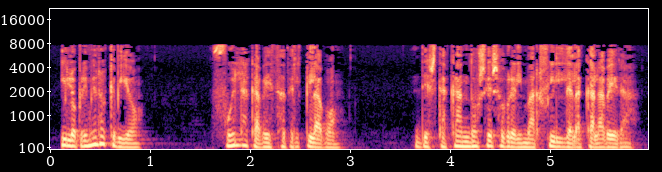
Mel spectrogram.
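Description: Husky male audiobook narrator. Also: mid-range voice. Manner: measured, dramatic reading. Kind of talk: audiobook narration of a classic novel. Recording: dull lo-fi recording.

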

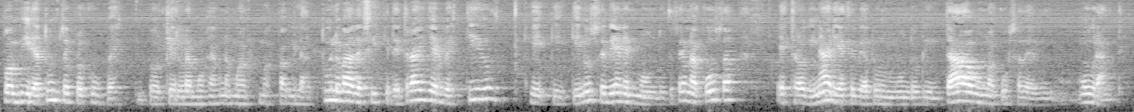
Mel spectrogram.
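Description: A woman's voice: sits low, mellow, roomy sound, lightly acted. A woman voicing a bossy, resourceful neighbor who scolds and reassures in a folk tale. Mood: coaxing. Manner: scolding, coaxing, quick reassurance.

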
